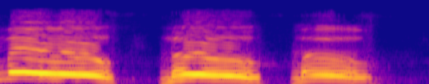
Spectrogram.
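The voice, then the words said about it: Loud cow mooing impression. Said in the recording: “on the top of his lungs, beautiful impersonation of a cow”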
